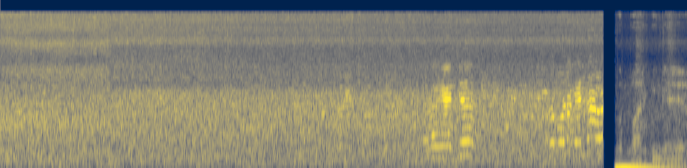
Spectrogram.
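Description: Water rushes over rocks nearby.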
